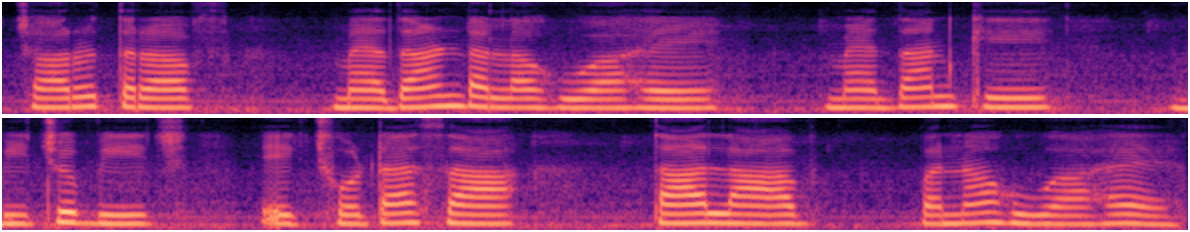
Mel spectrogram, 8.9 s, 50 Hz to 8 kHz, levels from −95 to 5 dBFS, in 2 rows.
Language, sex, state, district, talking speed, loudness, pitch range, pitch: Hindi, female, Uttarakhand, Tehri Garhwal, 110 wpm, -17 LUFS, 225-245 Hz, 230 Hz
